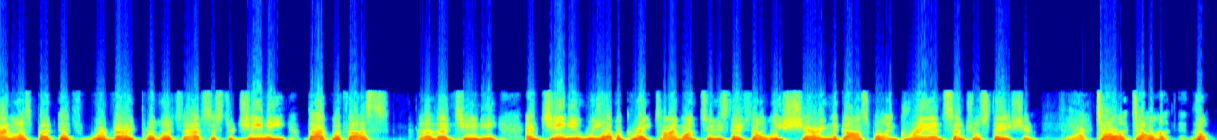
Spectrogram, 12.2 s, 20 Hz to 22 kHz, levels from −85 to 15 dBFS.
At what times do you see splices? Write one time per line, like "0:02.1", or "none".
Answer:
0:04.1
